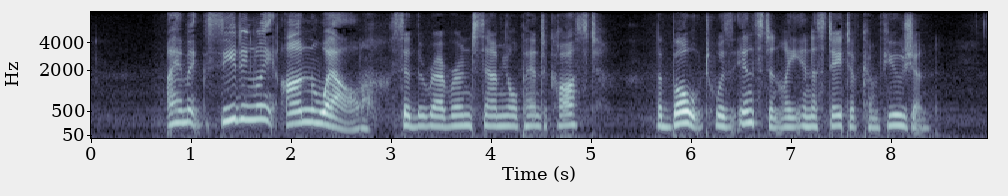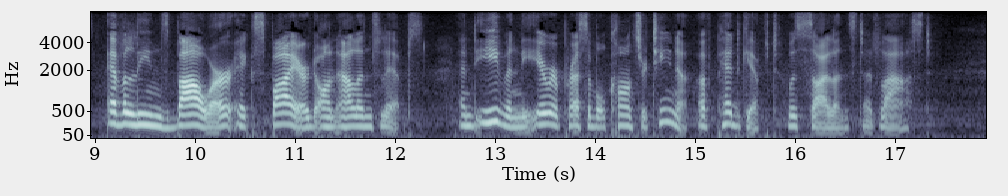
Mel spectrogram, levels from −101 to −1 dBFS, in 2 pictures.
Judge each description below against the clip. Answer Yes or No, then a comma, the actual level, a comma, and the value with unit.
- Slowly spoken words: Yes, slow, 115 wpm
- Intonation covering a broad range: No, average, 3.5 semitones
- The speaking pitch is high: Yes, high, 200 Hz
